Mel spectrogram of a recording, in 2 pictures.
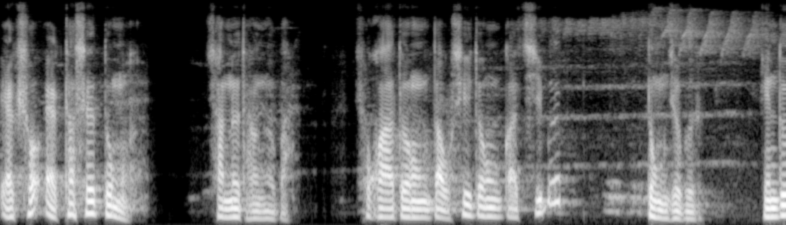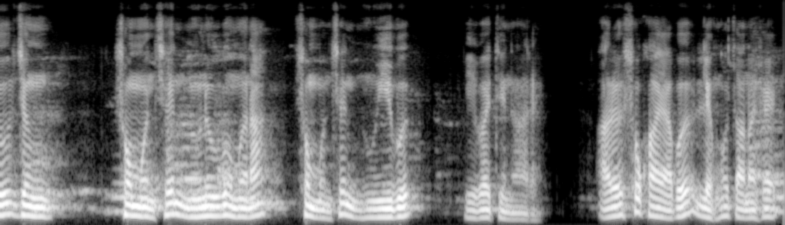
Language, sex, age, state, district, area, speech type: Bodo, male, 60+, Assam, Udalguri, rural, spontaneous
